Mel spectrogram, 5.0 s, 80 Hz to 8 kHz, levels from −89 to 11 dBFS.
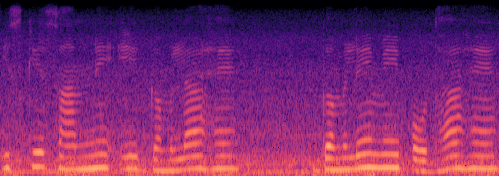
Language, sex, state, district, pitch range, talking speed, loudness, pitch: Hindi, female, Punjab, Fazilka, 195-215 Hz, 110 wpm, -14 LUFS, 205 Hz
